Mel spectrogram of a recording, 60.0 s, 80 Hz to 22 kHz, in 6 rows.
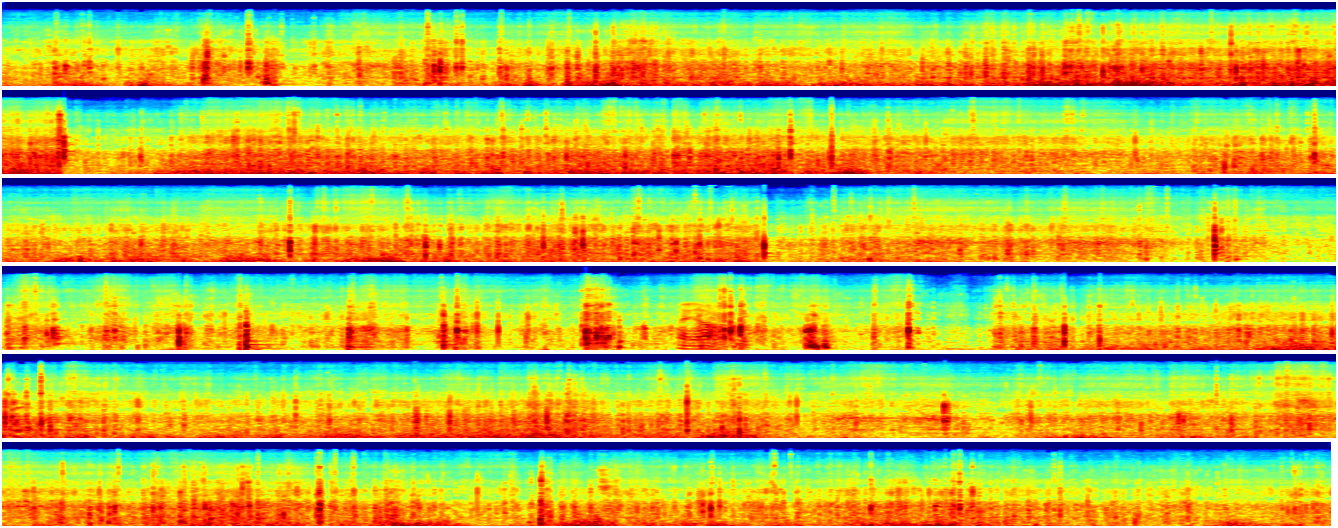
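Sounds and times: bike rattling: 0.0s - 59.9s
bike tyres rolling over stones: 0.0s - 59.9s.

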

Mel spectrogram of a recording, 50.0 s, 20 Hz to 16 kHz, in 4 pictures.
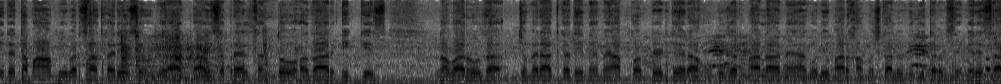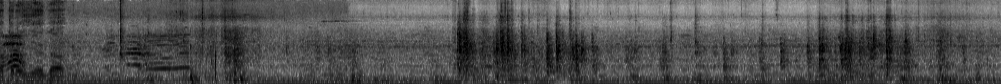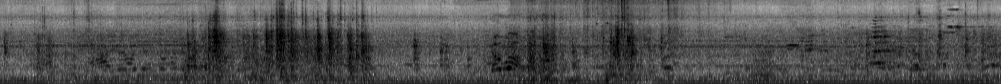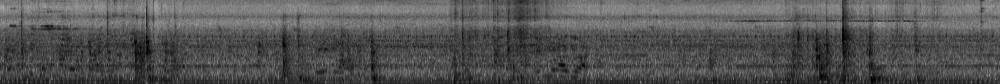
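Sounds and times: excavator diesel engine running: 0.0s - 50.0s
men talking and shouting: 0.0s - 50.0s
masonry crashing down: 8.4s - 17.2s.

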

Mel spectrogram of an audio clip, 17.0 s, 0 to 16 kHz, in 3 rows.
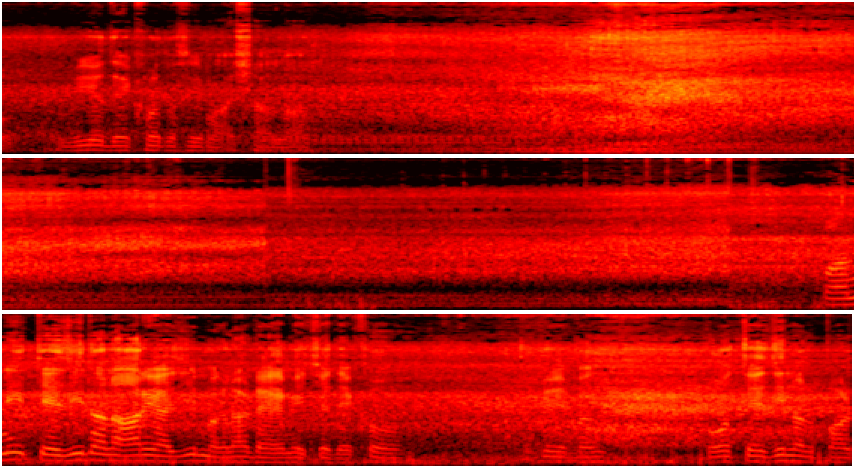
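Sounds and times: car passing on highway: 0.0s - 17.0s
low traffic hum: 0.0s - 17.0s.

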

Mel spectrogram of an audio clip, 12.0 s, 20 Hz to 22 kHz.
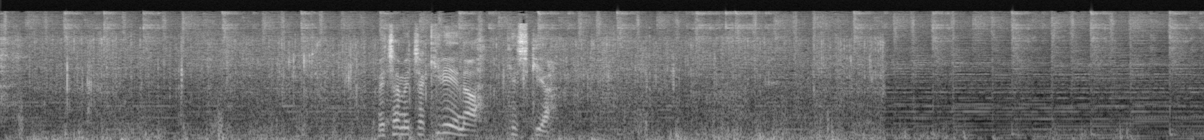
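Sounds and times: wind buffeting microphone: 0.0s - 11.4s
background music: 0.0s - 12.0s.

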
